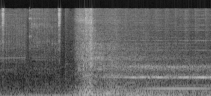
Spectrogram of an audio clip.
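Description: A synthesized chime tone rings out.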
